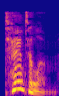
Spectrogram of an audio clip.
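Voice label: "tantalum", British English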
